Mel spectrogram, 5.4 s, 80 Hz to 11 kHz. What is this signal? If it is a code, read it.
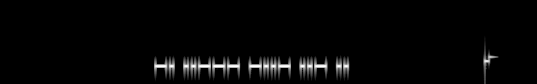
Morse code, heard as a keyed tone, about 31 wpm, 700 Hz. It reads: N2XUI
